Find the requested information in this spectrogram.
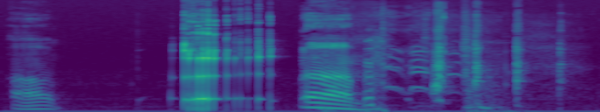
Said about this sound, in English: All that is burp. Yeah, all that is burp. All that is belch.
